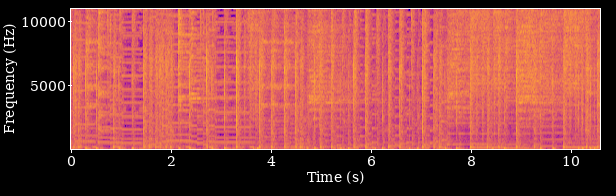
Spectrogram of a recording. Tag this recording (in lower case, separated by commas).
music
